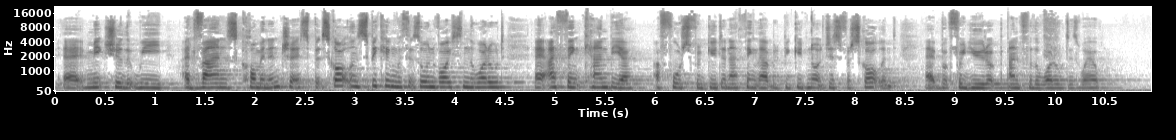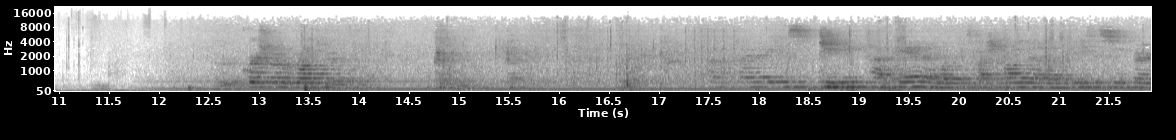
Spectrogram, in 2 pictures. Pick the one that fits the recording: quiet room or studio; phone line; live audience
live audience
